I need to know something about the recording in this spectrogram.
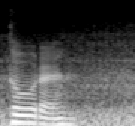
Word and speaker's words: Tourer: Caramba, esse nome que se escreve T-O-R-E-R, que eu falo Tourer, a pronúncia é correta.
